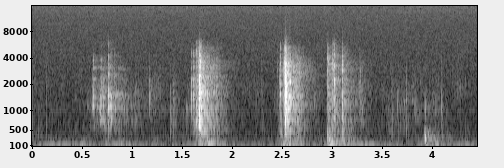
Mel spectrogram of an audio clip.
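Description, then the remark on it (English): A door opening, with a handful of knocking thuds and clunks spaced a second or so apart over a steady low hum, and no voices. “Close that door.”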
